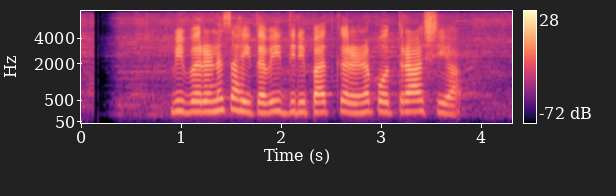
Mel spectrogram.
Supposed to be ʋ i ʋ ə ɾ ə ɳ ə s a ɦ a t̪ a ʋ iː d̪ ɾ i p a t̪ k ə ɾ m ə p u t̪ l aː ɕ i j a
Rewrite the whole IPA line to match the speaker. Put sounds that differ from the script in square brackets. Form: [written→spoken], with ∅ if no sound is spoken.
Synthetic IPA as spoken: ʋ i ʋ ə ɾ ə ɳ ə s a ɦ [a→i] t̪ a ʋ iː d̪ ɾ i p a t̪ k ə ɾ [m→ɳ] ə p [u→o] t̪ [l→ɾ] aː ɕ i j a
